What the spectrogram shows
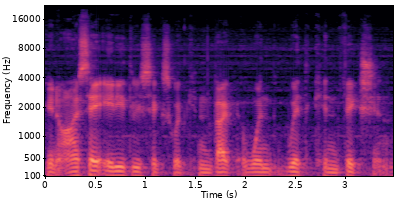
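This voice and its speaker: A quiet man's voice, very deep and low. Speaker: crypto market analyst. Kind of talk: chart analysis video. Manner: quiet, low-voiced; halting, many fillers.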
